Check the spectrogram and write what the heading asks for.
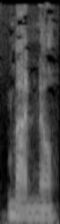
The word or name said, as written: mano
